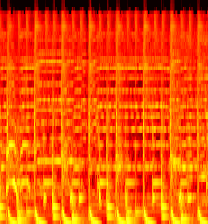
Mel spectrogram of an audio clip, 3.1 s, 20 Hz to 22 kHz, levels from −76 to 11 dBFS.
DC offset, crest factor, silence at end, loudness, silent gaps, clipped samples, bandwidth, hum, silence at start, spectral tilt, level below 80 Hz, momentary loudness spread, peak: 0.2%; 8 dB; 0 s; -8 LUFS; none; 0.4%; over 20 kHz; none; 0 s; -3 dB/octave; -20 dBFS; 1 LU; 0 dBFS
